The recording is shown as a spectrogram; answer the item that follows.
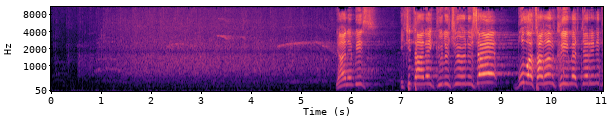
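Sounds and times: audience applause: 0:00.0 - 0:05.7.

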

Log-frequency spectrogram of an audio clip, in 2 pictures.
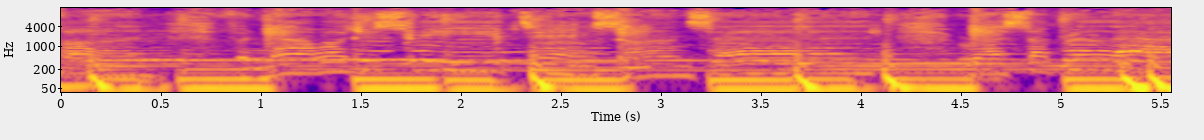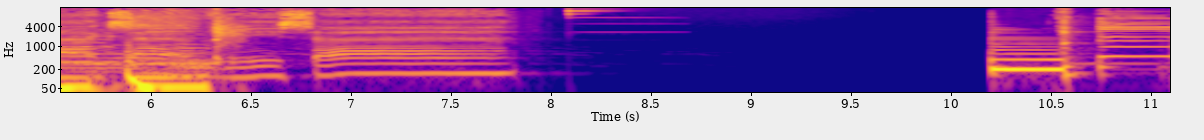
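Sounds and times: faint bell-like ding: 0:08.1 - 0:08.7.

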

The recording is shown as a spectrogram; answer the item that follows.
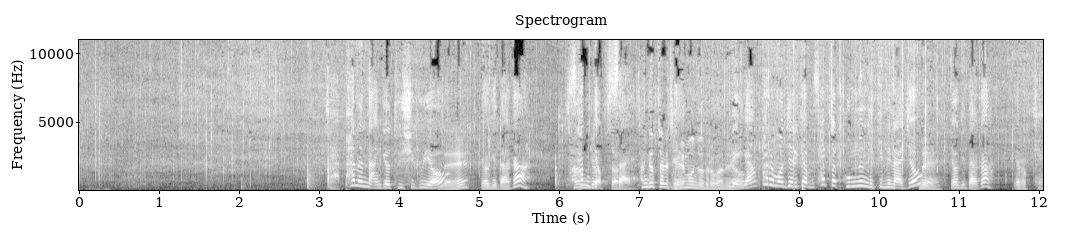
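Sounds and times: vegetables sizzling in oil: 0:00.0 - 0:12.0.

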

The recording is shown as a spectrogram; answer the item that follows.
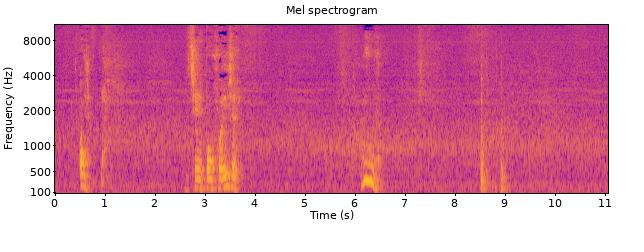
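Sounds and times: person humming: 0:06.1 - 0:06.6.

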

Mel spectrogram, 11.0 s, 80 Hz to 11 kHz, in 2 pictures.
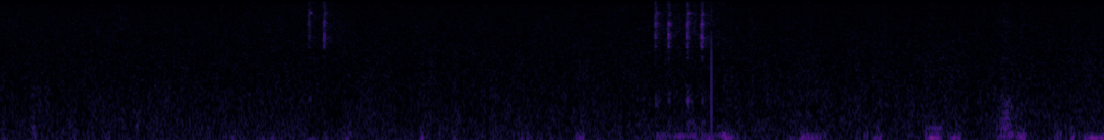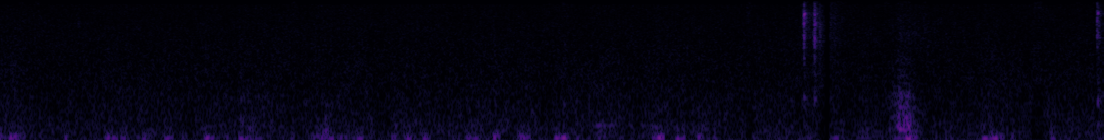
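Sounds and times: soft clicks: 0:01.5 - 0:01.8, 0:03.2 - 0:03.7, 0:09.5 - 0:10.2.

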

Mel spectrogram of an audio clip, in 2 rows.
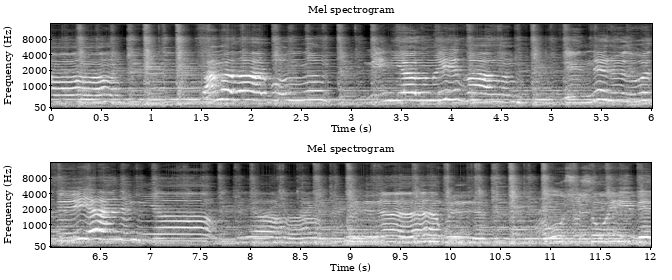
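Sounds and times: acoustic guitar: 0:00.0 - 0:12.0
man singing: 0:00.0 - 0:12.0.

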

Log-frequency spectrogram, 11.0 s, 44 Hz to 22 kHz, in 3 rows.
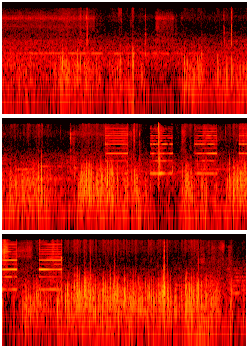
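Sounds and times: street noise: 0:00.0 - 0:11.0
wind: 0:00.0 - 0:11.0
electronic warning beeps: 0:05.2 - 0:08.3.

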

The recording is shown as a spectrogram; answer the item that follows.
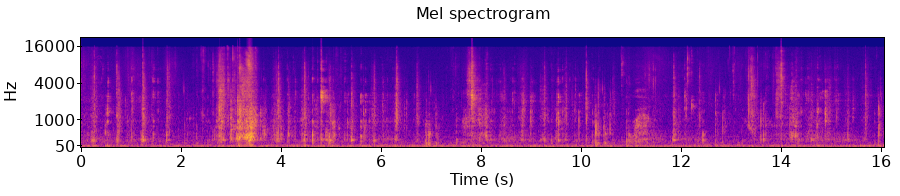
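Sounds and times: chewing strawberries: 0:00.0 - 0:16.0.

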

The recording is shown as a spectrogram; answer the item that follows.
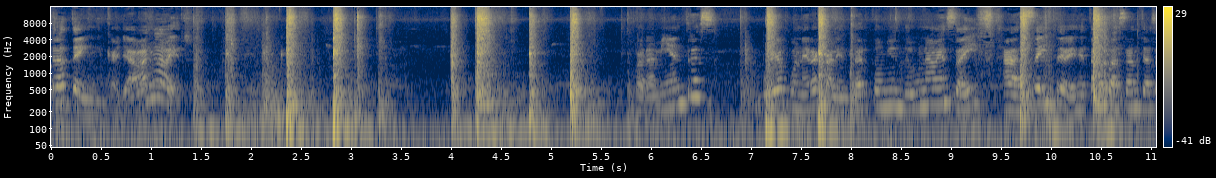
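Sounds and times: rolling pin knocking on metal: 0:01.4 - 0:06.0, 0:06.9 - 0:08.4, 0:09.6 - 0:11.0
rolling pin rolling dough: 0:07.0 - 0:08.4.

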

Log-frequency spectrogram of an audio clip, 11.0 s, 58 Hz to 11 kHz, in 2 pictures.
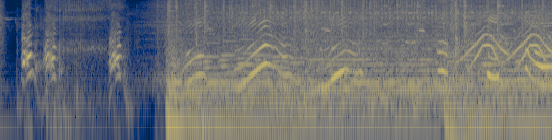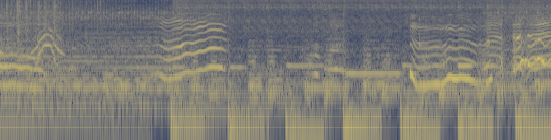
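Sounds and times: high-pitched cartoon squeaks: 0:00.2 - 0:11.0
background music: 0:01.6 - 0:11.0.

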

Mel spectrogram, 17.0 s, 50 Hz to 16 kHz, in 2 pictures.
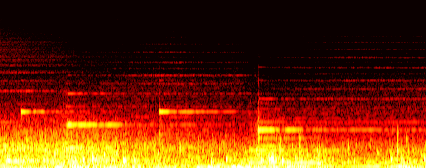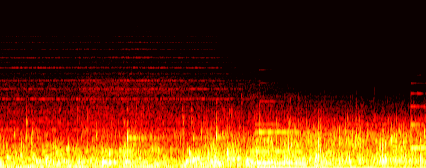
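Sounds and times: ambient music with deep drone: 0:00.0 - 0:17.0.

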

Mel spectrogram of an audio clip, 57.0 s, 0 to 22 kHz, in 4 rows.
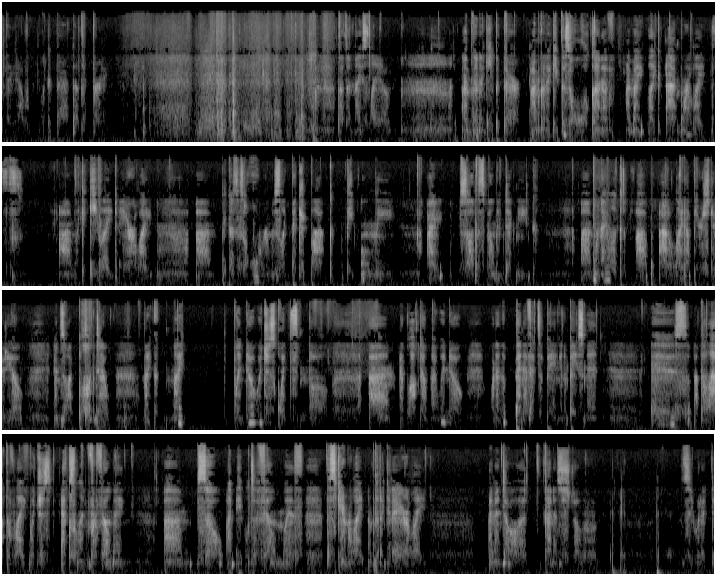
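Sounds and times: woman whispering: 0:00.0 - 0:02.2, 0:06.0 - 0:07.8, 0:09.0 - 0:14.7, 0:15.4 - 0:17.3, 0:18.0 - 0:25.0, 0:25.7 - 0:32.2, 0:33.1 - 0:40.5, 0:41.5 - 0:45.3, 0:46.0 - 0:51.3, 0:52.5 - 0:54.7, 0:56.4 - 0:57.0.

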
